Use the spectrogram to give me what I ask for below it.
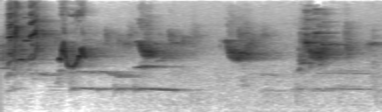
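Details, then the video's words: Orange-headed thrush song meant to draw in other birds: a twittering start, then loud buzzy slurred phrases repeated about once a second, with a soft steady whistle under them. "SUARA ANIS KEMBANG BUAT PANCINGAN MAUT"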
